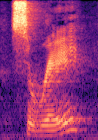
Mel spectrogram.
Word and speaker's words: Sarai: sir Sarai her name the pronunciation of her name is much probably surae and Abraham's wife sir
